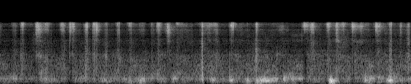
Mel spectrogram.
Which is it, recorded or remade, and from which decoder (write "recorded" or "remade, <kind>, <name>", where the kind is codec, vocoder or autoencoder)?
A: remade, codec, ZipCodec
